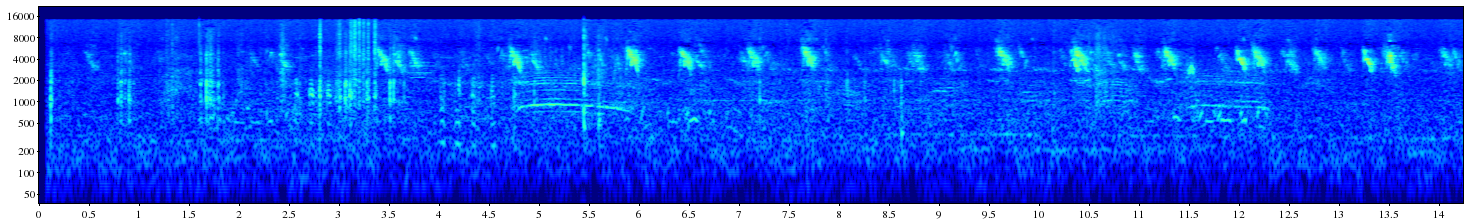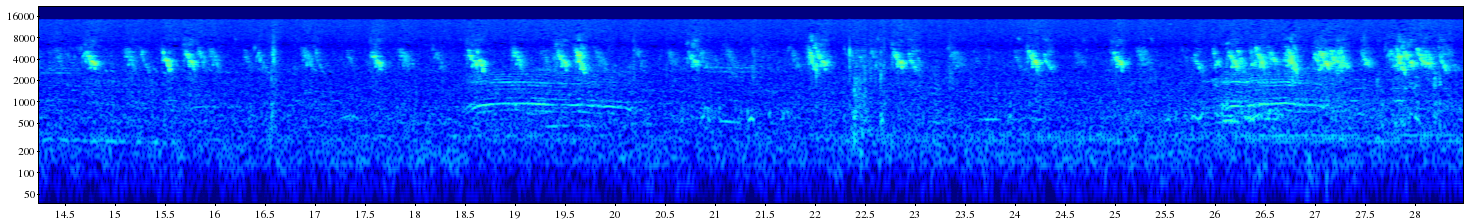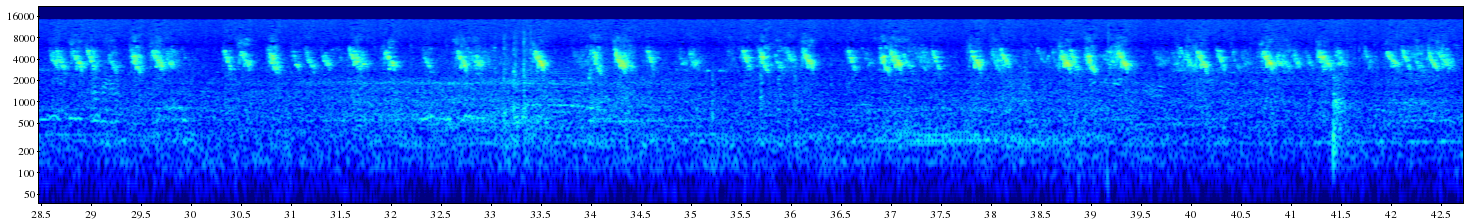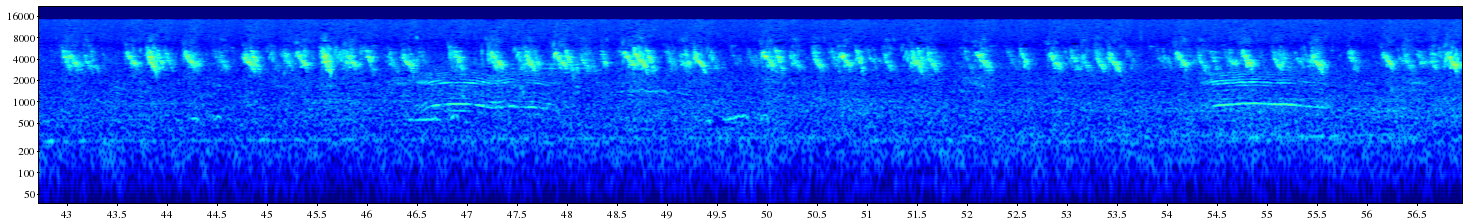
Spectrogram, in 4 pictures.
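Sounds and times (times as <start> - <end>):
small birds chirping: 0.0 - 56.9
farm animal calling: 4.0 - 6.8, 10.5 - 12.4, 18.5 - 20.3, 25.7 - 30.0, 32.1 - 34.6, 46.3 - 49.0, 54.2 - 55.7.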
